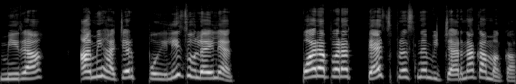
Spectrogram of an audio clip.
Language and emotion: Goan Konkani, angry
